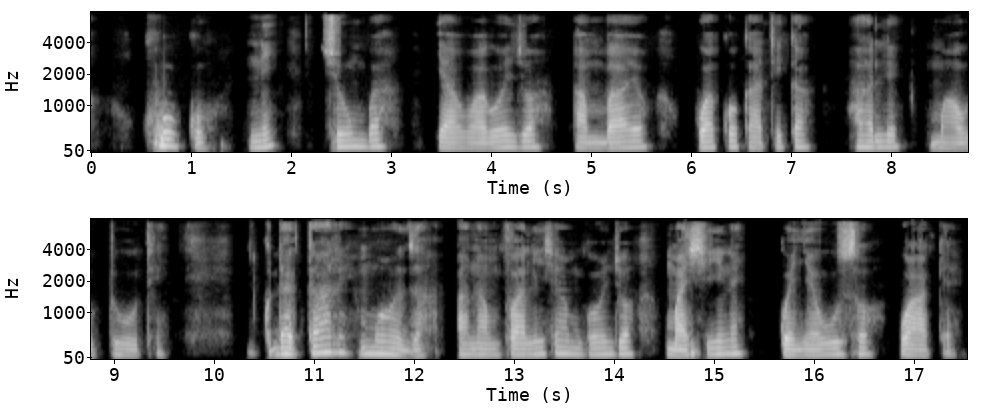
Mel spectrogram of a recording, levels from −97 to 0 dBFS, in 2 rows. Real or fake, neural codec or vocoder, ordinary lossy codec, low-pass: real; none; AAC, 32 kbps; 7.2 kHz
